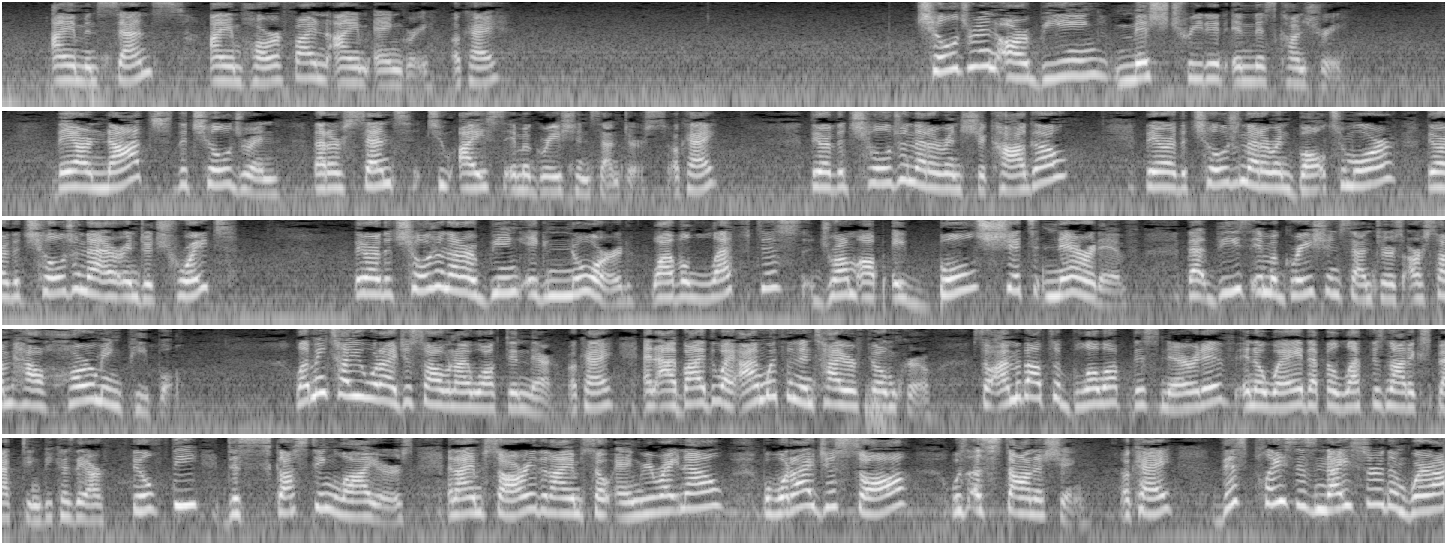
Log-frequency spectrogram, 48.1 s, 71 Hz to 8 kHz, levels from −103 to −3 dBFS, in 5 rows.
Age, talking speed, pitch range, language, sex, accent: 20-39, 190 wpm, 240-315 Hz, English, female, American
